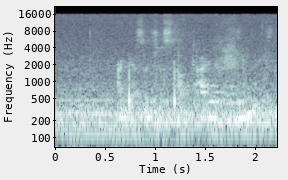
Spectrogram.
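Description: Quiet, hushed voices murmuring, with a few faint taps.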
